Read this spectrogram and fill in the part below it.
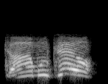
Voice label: dialogs polish; us midway; War Thunder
